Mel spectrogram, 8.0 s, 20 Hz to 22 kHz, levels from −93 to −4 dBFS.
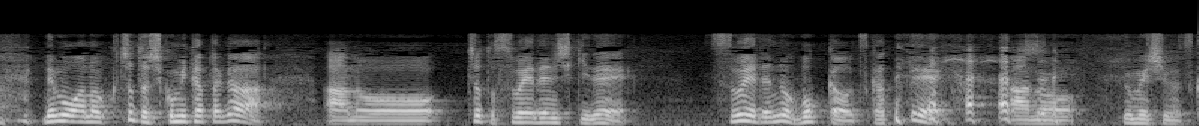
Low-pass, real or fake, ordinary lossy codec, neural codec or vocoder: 7.2 kHz; real; none; none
